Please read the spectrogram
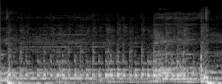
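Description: Darbuka played in a fast fill: a deep bass stroke at the start, then a quick run of rapid sharp strokes and rolls, with another deep stroke at the end. Held accompanying notes sound underneath.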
